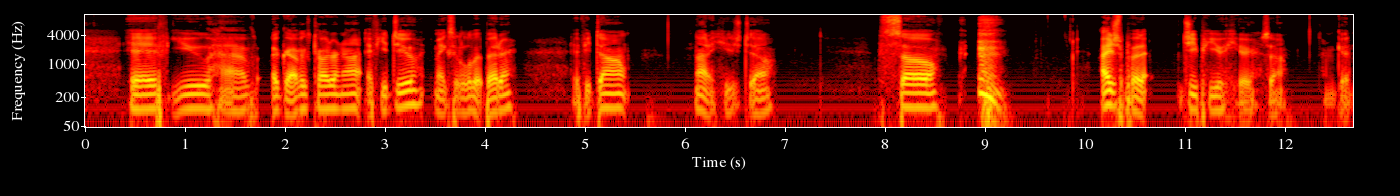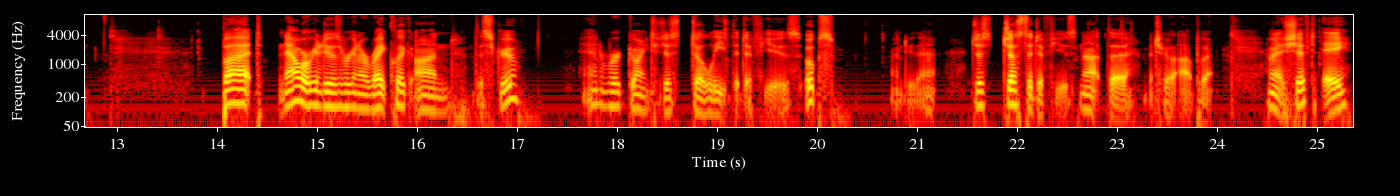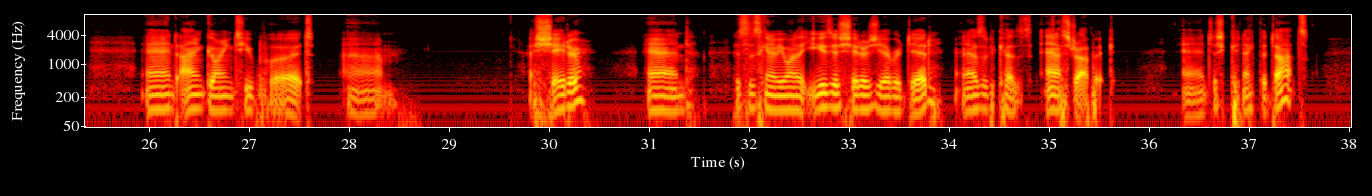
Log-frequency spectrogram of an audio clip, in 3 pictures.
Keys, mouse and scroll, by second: 0.1-2.8 drag, 4.8 middle click, 5.0 middle click, 11.0-12.5 drag, 12.5 middle drag, 13.8 KP_1, 15.2-16.3 middle drag, 16.3 right click, 17.5-18.2 drag, 19.3 Delete, 21.0 ctrl+z, 21.8-23.3 right drag, 23.3 Delete, 25.0 shift+a, 27.1 Delete, 37.0-38.0 drag.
